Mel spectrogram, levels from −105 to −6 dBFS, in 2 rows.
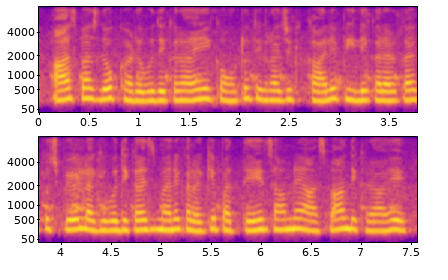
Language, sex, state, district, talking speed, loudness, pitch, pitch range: Hindi, female, Bihar, Bhagalpur, 295 wpm, -16 LUFS, 245 Hz, 235-260 Hz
